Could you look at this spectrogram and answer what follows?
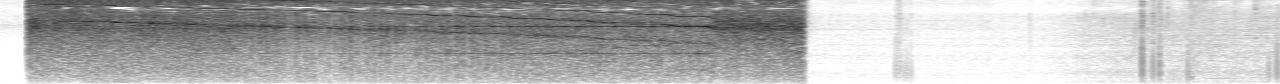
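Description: Whistling-firework sound effect: a loud hissing rush with a high whistle gliding steadily downward for about four seconds, then cut off abruptly. A few faint clicks follow near the end.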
